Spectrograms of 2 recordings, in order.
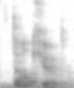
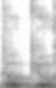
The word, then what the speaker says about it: Tokyo: But if you speak Japanese, it should be pronounced like Tokyo. Yeah. This if you ask all the Japanese people everybody who dance Tokyo has four beats for more interesting no discussion about it.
